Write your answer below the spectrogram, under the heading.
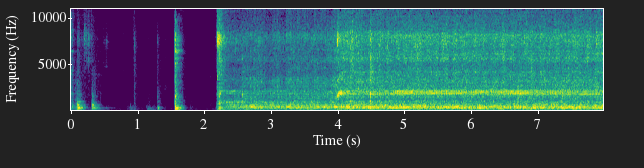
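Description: A few clicks as a beater is fitted to a tilt-head stand mixer, then about two seconds in the mixer's motor starts and runs with a steady whine, getting louder about four seconds in as it beats butter, sugar and egg into cookie dough.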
